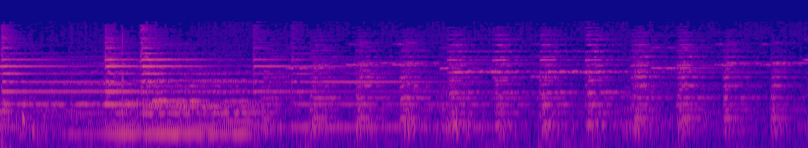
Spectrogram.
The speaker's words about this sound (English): This old bell had rung out the sounds of victory, of many wars. It had called people to their places of worship.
